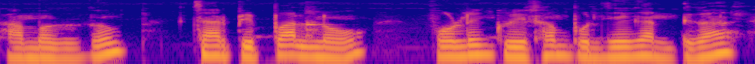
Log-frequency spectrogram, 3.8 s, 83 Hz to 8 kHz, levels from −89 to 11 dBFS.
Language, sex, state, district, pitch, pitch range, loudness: Wancho, male, Arunachal Pradesh, Longding, 145 Hz, 135-160 Hz, -17 LUFS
